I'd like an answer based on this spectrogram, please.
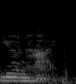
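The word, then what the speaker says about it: Unhei: Kim and then turned to Joey she nodded slowly yes and it's pronounced Yoon hide and it means grace mr.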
